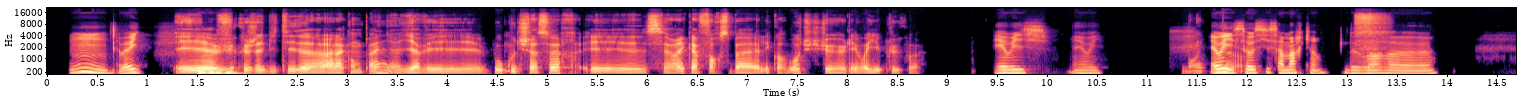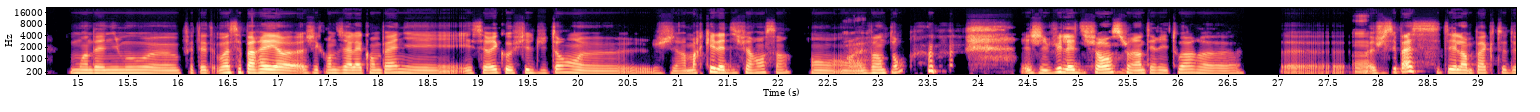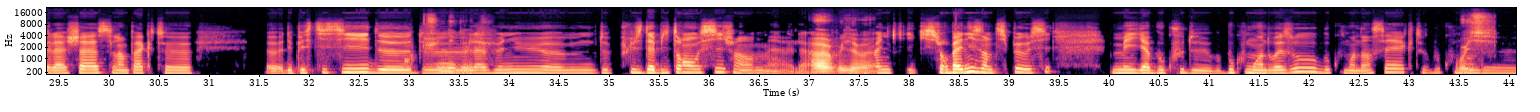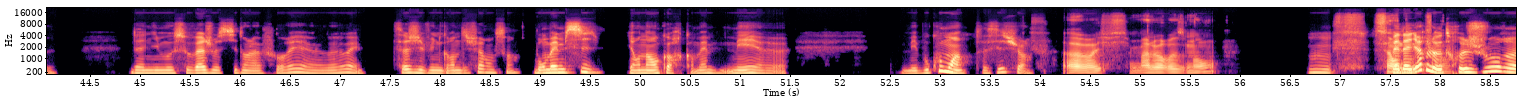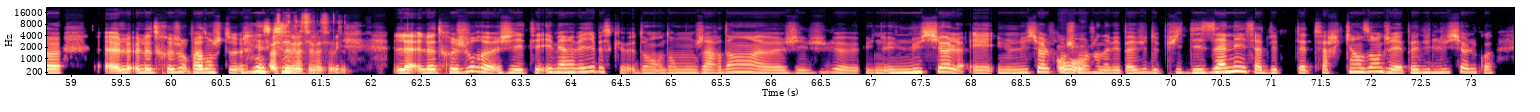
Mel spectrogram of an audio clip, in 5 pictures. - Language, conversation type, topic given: French, unstructured, Quel est ton souvenir préféré lié à la nature ?
- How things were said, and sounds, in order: chuckle; chuckle; tapping; stressed: "moins"; other background noise; laughing while speaking: "excuse-moi"; stressed: "années"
